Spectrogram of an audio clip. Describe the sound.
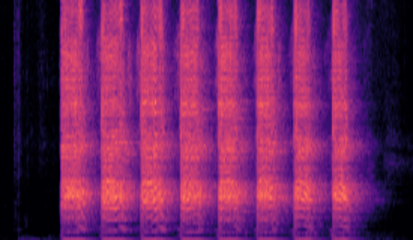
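A duck call blown as a greeting call imitates a duck with eight loud, raspy quacks in an even, steady rhythm, each note short and clipped, with no talking around them.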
